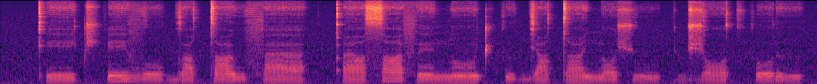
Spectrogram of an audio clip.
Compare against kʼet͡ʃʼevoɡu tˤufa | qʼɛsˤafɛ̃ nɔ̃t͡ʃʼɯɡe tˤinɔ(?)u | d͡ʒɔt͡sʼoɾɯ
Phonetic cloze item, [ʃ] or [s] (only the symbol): ʃ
